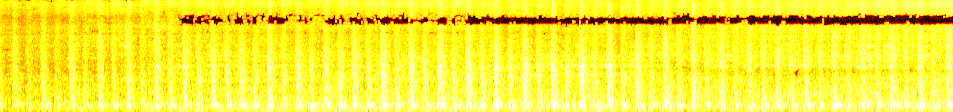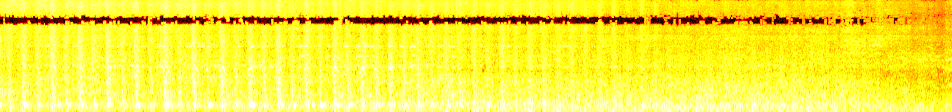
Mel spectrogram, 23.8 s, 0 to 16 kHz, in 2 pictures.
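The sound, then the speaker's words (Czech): A Fowler steam traction engine, a steam ploughing engine able to plough with 21 shares at once, runs steadily, its rapid, rhythmic chuffing and mechanical clatter staying loud and even throughout, with a deep low rumble underneath and no voices. “Parní předchůdce traktoru, táč Fowler, dokáže orat 21 radlicemi současně a hravě strčí do kapsy dnešní nejsilnější John Deere.”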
